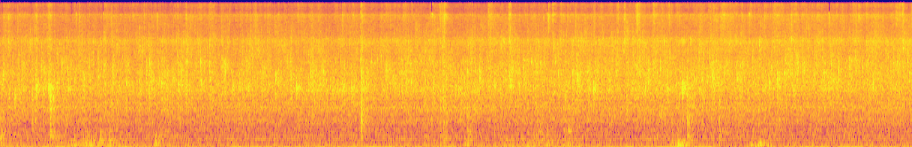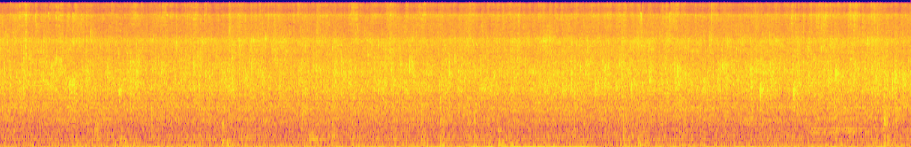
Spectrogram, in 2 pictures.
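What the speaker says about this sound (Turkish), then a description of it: "Köfteler burada kızarıyor." Meatballs fry in a hot pan with a steady, dense sizzle and crackle that holds evenly throughout, close and alone with no voices.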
